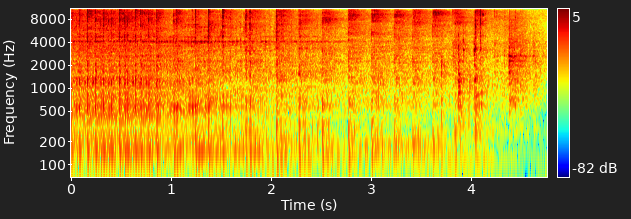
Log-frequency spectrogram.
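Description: Small Honda Motocompo scooter engine running roughly, a buzzy, sputtering putter with irregular pops and surges close by, fading unevenly toward the end.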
